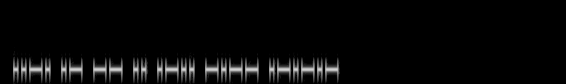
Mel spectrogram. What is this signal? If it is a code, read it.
Morse code, heard as a keyed tone, about 30 wpm, 700 Hz. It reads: FAMILY.
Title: Sentences from Top 1600 Words 30wpm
